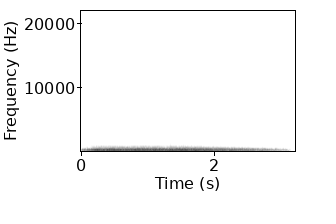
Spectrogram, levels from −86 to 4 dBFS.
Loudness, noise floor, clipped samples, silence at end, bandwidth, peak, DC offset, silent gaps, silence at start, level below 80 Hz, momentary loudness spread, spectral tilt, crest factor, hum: -34 LUFS; -56 dBFS; under 0.1%; 0.4 s; 0.9 kHz; -20 dBFS; under 0.1%; none; 0 s; -56 dBFS; 14 LU; -16 dB/octave; 14 dB; none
